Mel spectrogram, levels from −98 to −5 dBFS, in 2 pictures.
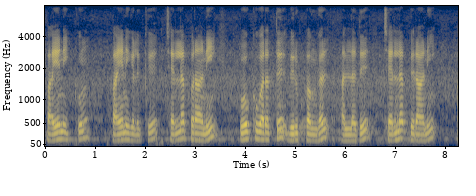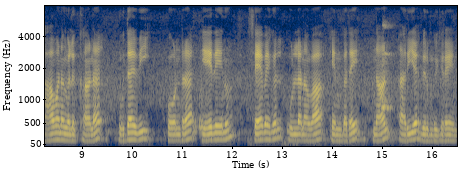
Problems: constant background noise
